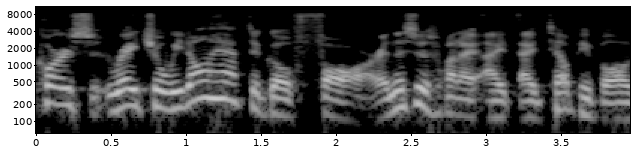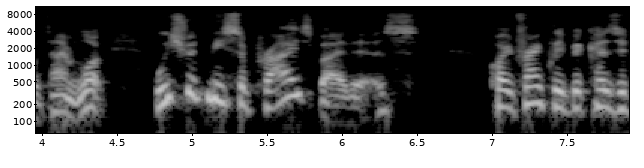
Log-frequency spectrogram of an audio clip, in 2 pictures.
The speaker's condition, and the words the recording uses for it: None; typical speech.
